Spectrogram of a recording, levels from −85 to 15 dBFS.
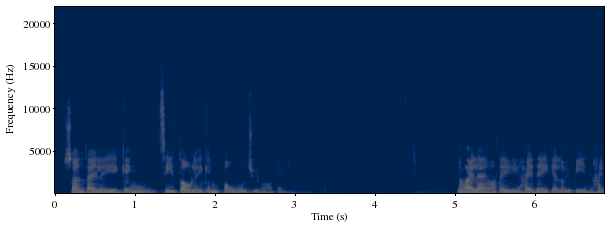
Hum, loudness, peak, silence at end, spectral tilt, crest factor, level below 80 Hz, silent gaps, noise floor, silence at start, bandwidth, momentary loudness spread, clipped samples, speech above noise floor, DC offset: none; -50 LUFS; -30 dBFS; 0 s; -5 dB/octave; 22 dB; under -90 dBFS; none; -85 dBFS; 0.1 s; 15.5 kHz; 10 LU; under 0.1%; 36 dB; under 0.1%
